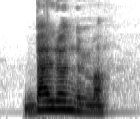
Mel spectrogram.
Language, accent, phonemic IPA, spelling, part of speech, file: French, Canada, /ba.lɔn.mɑ̃/, ballonnement, noun, LL-Q150 (fra)-ballonnement.wav
- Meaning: 1. ballonnement 2. flatulence, bloating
